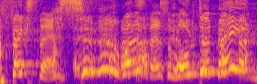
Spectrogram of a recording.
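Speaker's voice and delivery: a cheeky London voice mocking the dentist; mock British accent. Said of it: "That's her talking to her dentist".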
